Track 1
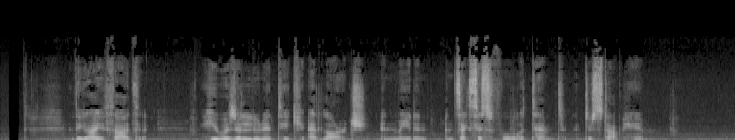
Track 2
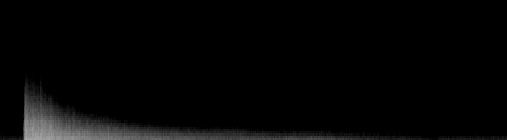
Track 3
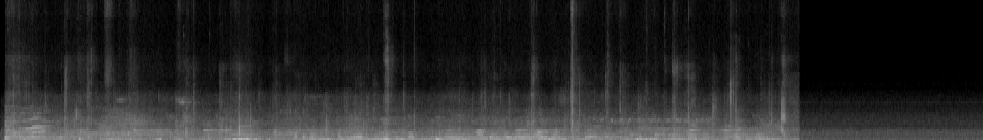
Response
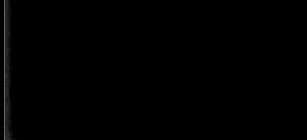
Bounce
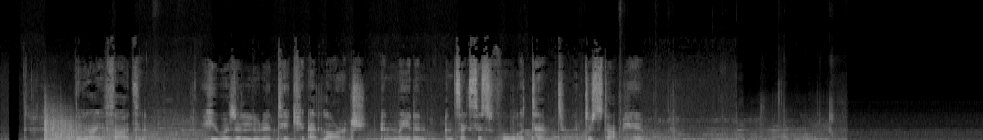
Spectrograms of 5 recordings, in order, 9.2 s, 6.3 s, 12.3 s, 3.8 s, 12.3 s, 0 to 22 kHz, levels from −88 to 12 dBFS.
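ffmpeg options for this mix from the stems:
-filter_complex "[0:a]volume=-3dB,asplit=2[a][b];[b]volume=-11.5dB[c];[1:a]crystalizer=i=5:c=0,adelay=250,volume=3dB[d];[2:a]acompressor=threshold=-29dB:ratio=6,adelay=600,volume=-8.5dB[e];[3:a]atrim=start_sample=2205[f];[c][f]afir=irnorm=-1:irlink=0[g];[a][d][e][g]amix=inputs=4:normalize=0,acompressor=threshold=-26dB:ratio=5"

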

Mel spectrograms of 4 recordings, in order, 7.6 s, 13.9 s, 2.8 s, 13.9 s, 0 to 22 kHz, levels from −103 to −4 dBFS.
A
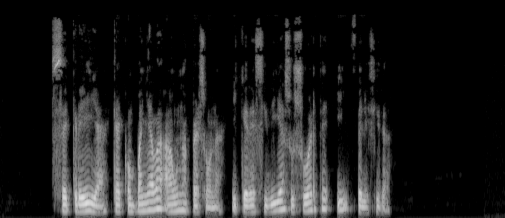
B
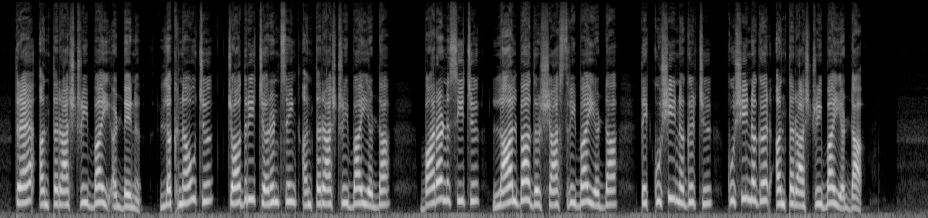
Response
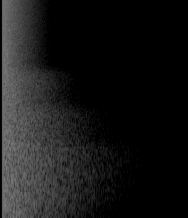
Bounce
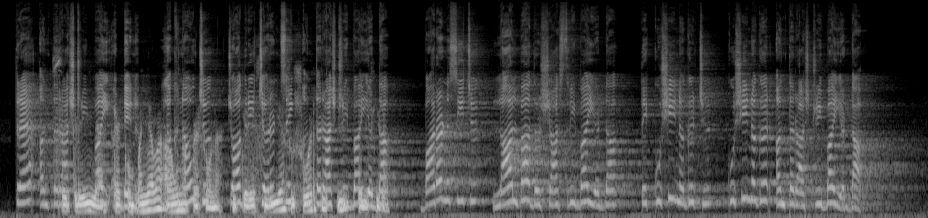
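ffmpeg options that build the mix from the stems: -filter_complex "[0:a]lowpass=2.7k,equalizer=f=230:t=o:w=1.1:g=8.5,volume=-1.5dB,asplit=2[a][b];[1:a]equalizer=f=750:w=0.38:g=-7.5,volume=0dB,asplit=2[c][d];[d]volume=-16dB[e];[b]apad=whole_len=614030[f];[c][f]sidechaingate=range=-7dB:threshold=-44dB:ratio=16:detection=peak[g];[2:a]atrim=start_sample=2205[h];[e][h]afir=irnorm=-1:irlink=0[i];[a][g][i]amix=inputs=3:normalize=0,alimiter=limit=-20.5dB:level=0:latency=1:release=39"

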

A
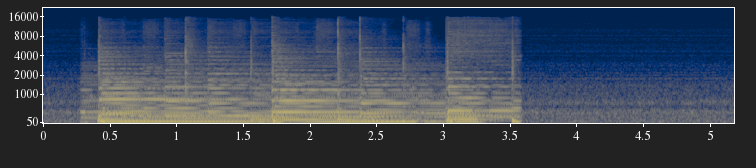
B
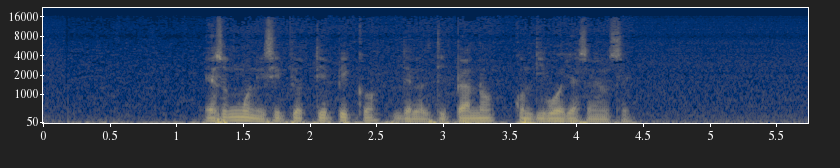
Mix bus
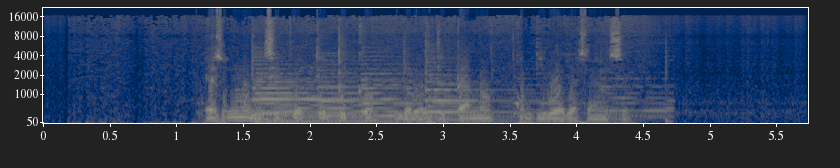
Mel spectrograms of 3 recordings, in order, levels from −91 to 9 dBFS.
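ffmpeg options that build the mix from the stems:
-filter_complex "[0:a]adelay=1150,volume=-8.5dB,afade=t=out:st=2.79:d=0.54:silence=0.237137[a];[1:a]agate=range=-33dB:threshold=-47dB:ratio=3:detection=peak,acompressor=threshold=-26dB:ratio=3,volume=26.5dB,asoftclip=hard,volume=-26.5dB,volume=-0.5dB,asplit=2[b][c];[c]apad=whole_len=279561[d];[a][d]sidechaincompress=threshold=-34dB:ratio=8:attack=16:release=710[e];[e][b]amix=inputs=2:normalize=0,aemphasis=mode=production:type=bsi"

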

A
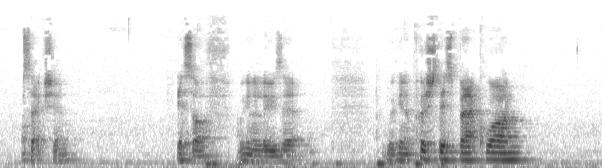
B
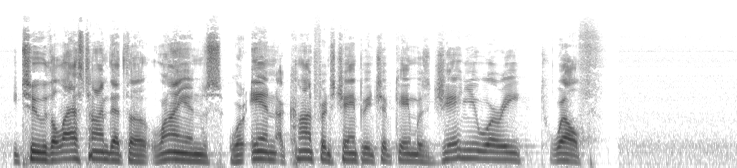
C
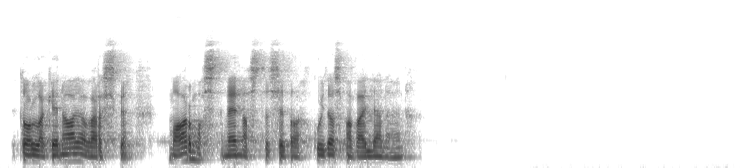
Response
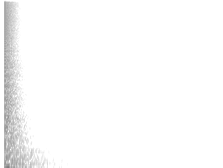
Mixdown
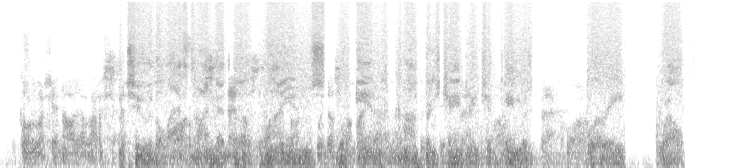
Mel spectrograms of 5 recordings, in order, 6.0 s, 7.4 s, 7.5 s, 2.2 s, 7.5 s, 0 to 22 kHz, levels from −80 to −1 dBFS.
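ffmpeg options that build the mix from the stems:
-filter_complex "[0:a]aeval=exprs='if(lt(val(0),0),0.708*val(0),val(0))':c=same,highshelf=f=3.2k:g=-10.5,acompressor=threshold=-26dB:ratio=6,volume=-8dB,asplit=2[a][b];[b]volume=-3.5dB[c];[1:a]alimiter=limit=-15dB:level=0:latency=1:release=484,highshelf=f=4k:g=-6.5,acrusher=bits=5:mix=0:aa=0.000001,adelay=1050,volume=-2dB,asplit=3[d][e][f];[d]atrim=end=5.32,asetpts=PTS-STARTPTS,afade=t=out:st=5.316:d=0.004:c=hsin[g];[e]atrim=start=5.32:end=5.87,asetpts=PTS-STARTPTS,volume=0[h];[f]atrim=start=5.87,asetpts=PTS-STARTPTS,afade=t=in:d=0.004:c=hsin[i];[g][h][i]concat=n=3:v=0:a=1[j];[2:a]volume=-9dB[k];[c]aecho=0:1:808:1[l];[a][j][k][l]amix=inputs=4:normalize=0,acrossover=split=170|3000[m][n][o];[n]acompressor=threshold=-44dB:ratio=3[p];[m][p][o]amix=inputs=3:normalize=0,afftfilt=real='hypot(re,im)*cos(2*PI*random(0))':imag='hypot(re,im)*sin(2*PI*random(1))':win_size=512:overlap=0.75"

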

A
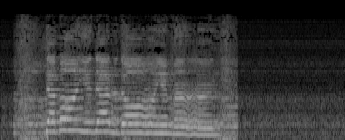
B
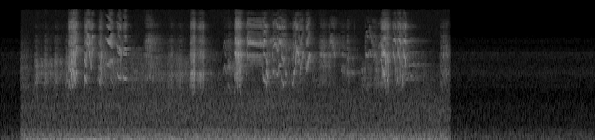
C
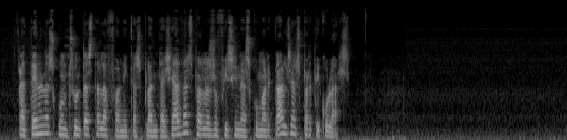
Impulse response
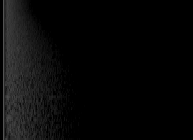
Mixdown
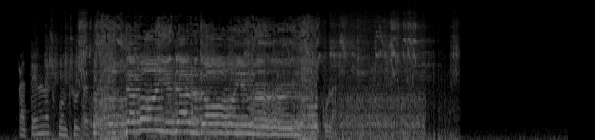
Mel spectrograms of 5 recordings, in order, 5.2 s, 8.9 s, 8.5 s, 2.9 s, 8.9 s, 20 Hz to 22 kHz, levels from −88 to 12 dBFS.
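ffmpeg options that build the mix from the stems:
-filter_complex "[0:a]asoftclip=type=tanh:threshold=-15dB,adynamicequalizer=threshold=0.01:dfrequency=2100:dqfactor=0.7:tfrequency=2100:tqfactor=0.7:attack=5:release=100:ratio=0.375:range=3:mode=boostabove:tftype=highshelf,adelay=1200,volume=1dB[a];[1:a]acompressor=threshold=-37dB:ratio=6,adynamicequalizer=threshold=0.00224:dfrequency=3200:dqfactor=0.7:tfrequency=3200:tqfactor=0.7:attack=5:release=100:ratio=0.375:range=3:mode=boostabove:tftype=highshelf,adelay=150,volume=-11.5dB[b];[2:a]alimiter=limit=-24dB:level=0:latency=1:release=178,volume=-15dB,asplit=2[c][d];[d]apad=whole_len=281152[e];[a][e]sidechaincompress=threshold=-52dB:ratio=8:attack=10:release=238[f];[f][b]amix=inputs=2:normalize=0,aeval=exprs='sgn(val(0))*max(abs(val(0))-0.00112,0)':c=same,alimiter=level_in=3dB:limit=-24dB:level=0:latency=1:release=23,volume=-3dB,volume=0dB[g];[c][g]amix=inputs=2:normalize=0,acompressor=threshold=-41dB:ratio=2"

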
